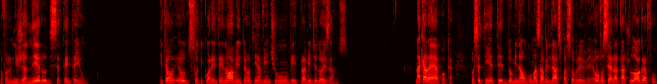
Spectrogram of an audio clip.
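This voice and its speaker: In a very clean recording with a silent background, a man with a fairly high voice talks at a fairly quick pace and lively intonation, broken by long, frequent pauses. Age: 60s. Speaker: executive trainer. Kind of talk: lecture.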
